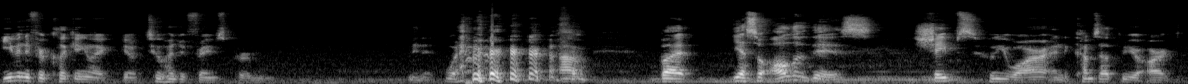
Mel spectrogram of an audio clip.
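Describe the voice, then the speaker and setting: A man's voice: medium pitch, animated, a little slow, fairly bright tone, rough recording. A man hosting a casual, conversational interview in an effusive, complimentary way. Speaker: interviewer and show host. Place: on a houseboat, seated at a table. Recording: clear background noise and ambience.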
